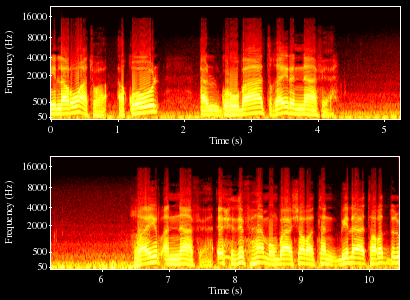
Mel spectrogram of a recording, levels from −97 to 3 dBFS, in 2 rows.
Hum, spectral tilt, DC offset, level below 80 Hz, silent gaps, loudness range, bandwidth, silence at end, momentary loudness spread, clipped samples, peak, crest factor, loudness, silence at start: none; -8.5 dB/octave; under 0.1%; -28 dBFS; none; 5 LU; 9.2 kHz; 0 s; 18 LU; under 0.1%; 0 dBFS; 12 dB; -11 LUFS; 0 s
